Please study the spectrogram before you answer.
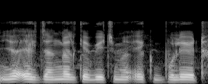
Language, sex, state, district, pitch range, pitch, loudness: Hindi, male, Chhattisgarh, Kabirdham, 115-120 Hz, 115 Hz, -16 LUFS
